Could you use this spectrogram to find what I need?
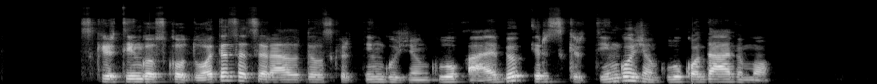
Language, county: Lithuanian, Kaunas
